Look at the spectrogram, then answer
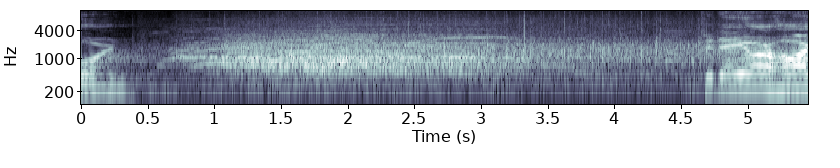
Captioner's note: applause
